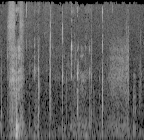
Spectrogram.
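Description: A bite into Easter bread topped with mandarin egg liqueur: one crisp, crunchy bite followed by a few faint chewing clicks.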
